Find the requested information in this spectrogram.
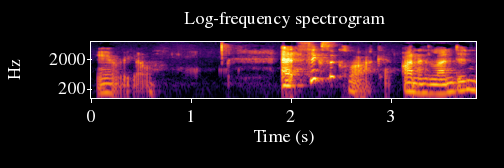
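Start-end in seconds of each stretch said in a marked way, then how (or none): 0.1-0.6 whispered aside. Real, not acted. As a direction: breathe it to the listeners.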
